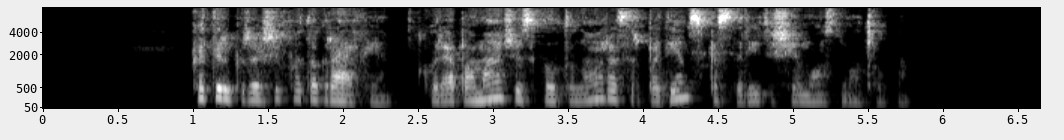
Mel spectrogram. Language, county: Lithuanian, Kaunas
